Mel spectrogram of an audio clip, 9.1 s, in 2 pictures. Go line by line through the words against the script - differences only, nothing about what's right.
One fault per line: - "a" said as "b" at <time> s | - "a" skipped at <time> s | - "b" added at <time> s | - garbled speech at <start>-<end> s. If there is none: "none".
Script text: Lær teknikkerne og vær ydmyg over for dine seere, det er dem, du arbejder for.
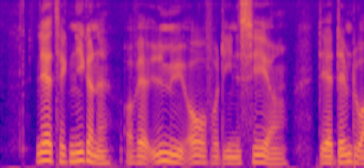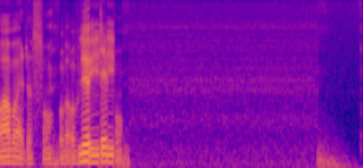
- garbled speech at 5.3-6.1 s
